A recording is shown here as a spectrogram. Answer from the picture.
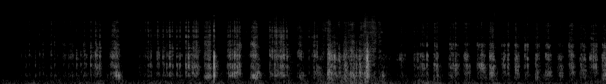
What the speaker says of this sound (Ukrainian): Потім по контуру ножицями виріжу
